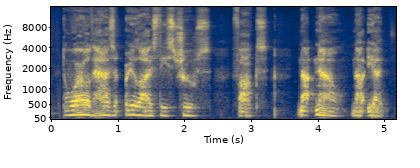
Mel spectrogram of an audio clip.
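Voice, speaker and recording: Putting on a character voice, a man speaks raspy and at medium pitch, at a very slow pace. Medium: short film. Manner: grave, solemn.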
